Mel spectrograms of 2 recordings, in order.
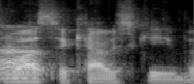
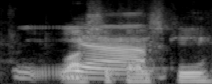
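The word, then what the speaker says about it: Wasikowska: Um, Mia Wachowski, and I forgot to pull. – I think it's Wasikowski, but Wasikowski.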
